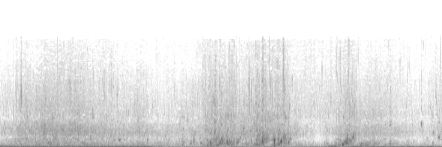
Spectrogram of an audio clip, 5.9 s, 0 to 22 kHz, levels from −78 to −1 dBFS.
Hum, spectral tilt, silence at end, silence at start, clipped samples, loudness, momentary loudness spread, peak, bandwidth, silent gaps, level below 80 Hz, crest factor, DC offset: none; -4 dB/octave; 0 s; 0 s; under 0.1%; -39 LUFS; 8 LU; -18 dBFS; 17 kHz; none; -48 dBFS; 22 dB; under 0.1%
